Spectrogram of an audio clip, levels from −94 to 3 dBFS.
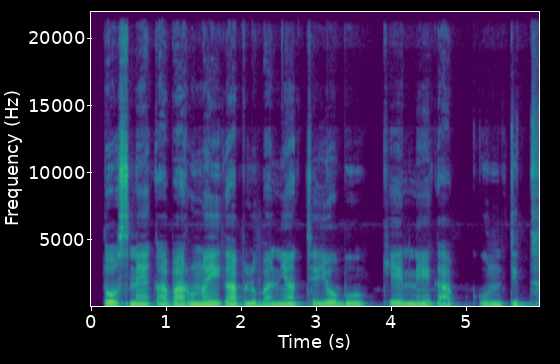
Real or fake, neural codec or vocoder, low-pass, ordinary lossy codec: real; none; none; none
